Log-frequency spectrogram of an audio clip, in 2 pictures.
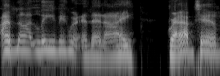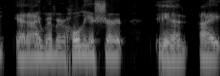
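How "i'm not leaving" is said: high screaming, like bloody murder. Recounting grabbing a man who refused to go, the speaker retells someone screaming bloody murder. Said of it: "he's screaming and bloody murder".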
